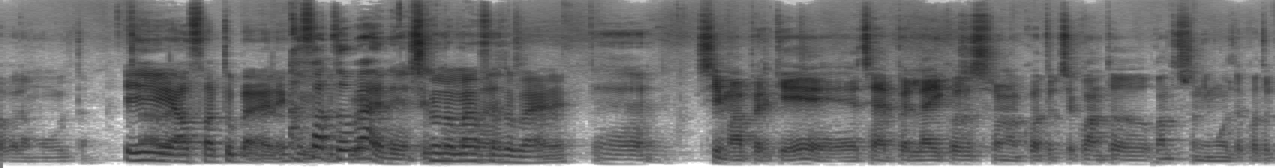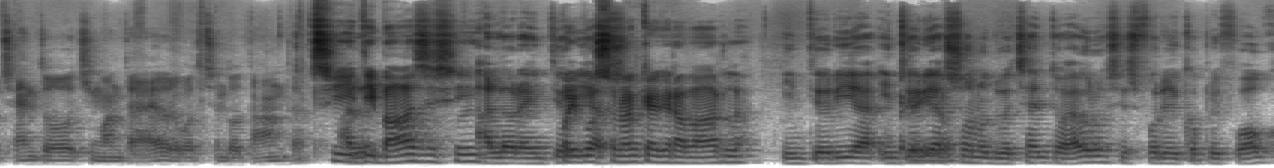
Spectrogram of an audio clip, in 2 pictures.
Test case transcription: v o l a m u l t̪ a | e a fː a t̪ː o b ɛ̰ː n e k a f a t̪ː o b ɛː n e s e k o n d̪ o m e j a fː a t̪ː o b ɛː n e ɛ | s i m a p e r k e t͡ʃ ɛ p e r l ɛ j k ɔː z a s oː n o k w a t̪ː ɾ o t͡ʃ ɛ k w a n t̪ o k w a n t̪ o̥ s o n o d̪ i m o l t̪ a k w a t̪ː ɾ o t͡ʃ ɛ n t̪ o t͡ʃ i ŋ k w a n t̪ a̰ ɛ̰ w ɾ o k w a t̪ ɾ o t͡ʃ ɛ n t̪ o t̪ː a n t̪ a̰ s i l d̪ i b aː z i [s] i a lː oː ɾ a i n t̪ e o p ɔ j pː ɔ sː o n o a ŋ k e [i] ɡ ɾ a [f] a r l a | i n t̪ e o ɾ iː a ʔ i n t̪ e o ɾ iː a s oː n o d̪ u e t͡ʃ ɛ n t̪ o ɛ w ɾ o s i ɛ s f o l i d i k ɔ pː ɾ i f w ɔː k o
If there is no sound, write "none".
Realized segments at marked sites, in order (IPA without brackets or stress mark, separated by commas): s, a, v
